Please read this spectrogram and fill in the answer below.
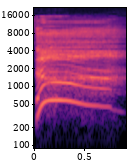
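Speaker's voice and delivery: high dramatic gasp; sharp, scandalized intake of breath; shocked gasp. Acted. Shock at the second wife reveal.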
